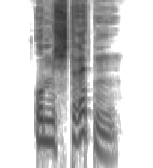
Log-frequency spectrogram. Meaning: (verb) past participle of umstreiten; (adjective) 1. controversial 2. disputed
- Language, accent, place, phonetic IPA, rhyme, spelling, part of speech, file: German, Germany, Berlin, [ʊmˈʃtʁɪtn̩], -ɪtn̩, umstritten, adjective / verb, De-umstritten.ogg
